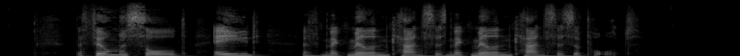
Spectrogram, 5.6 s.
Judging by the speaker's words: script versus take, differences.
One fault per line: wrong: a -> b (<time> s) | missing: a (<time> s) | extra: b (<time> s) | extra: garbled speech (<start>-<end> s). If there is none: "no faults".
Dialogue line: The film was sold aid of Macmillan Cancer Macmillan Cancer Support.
no faults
